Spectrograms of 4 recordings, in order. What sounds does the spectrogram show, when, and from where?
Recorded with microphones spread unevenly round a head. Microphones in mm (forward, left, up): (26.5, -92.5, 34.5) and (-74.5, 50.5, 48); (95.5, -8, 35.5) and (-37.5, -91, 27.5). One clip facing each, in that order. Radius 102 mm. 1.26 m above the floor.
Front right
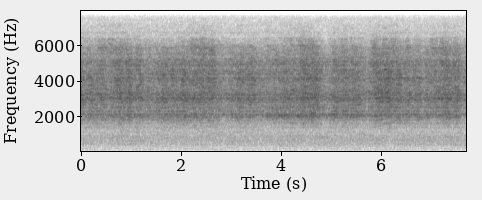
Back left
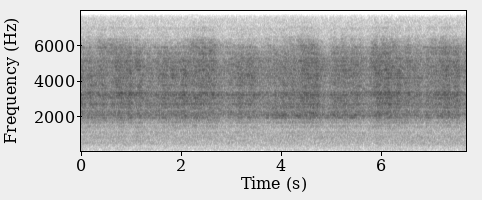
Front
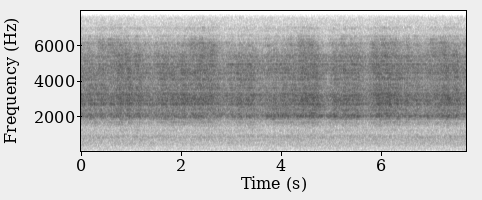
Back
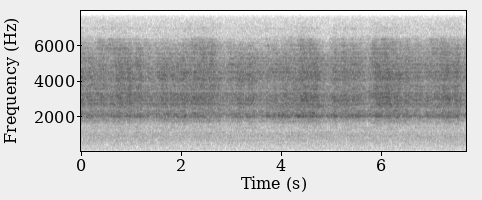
0.0 s an insect: straight ahead, 3 m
